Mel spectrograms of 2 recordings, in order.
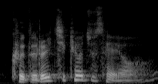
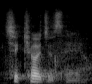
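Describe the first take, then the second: First: Gentle plea, lighter at the end; quoted prayer. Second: Low, soft repeat of 지켜주세요; soft echo. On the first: Retold or imitated. Preacher voicing Jesus' prayer for his disciples, gently pleading. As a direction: ask softly for protection. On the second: Shown as a demonstration. Preacher repeating the prayer's plea, low and soft. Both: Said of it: "지켜주세요라고 기도하는".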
